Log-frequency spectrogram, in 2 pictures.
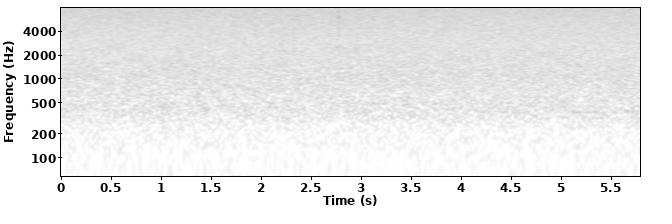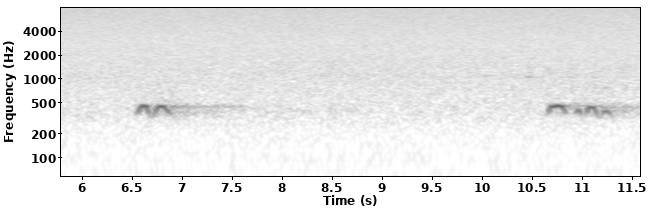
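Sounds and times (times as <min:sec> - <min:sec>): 
owl giving low soft hoots: 0:06.5 - 0:07.7, 0:10.4 - 0:11.5.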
